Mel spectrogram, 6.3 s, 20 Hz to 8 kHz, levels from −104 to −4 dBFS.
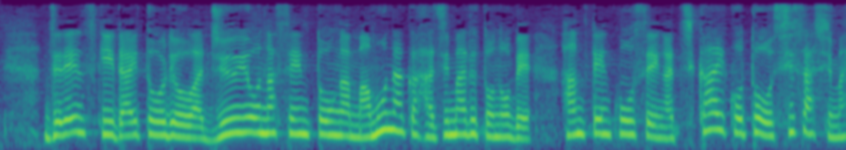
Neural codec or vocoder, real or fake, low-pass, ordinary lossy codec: none; real; 7.2 kHz; none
